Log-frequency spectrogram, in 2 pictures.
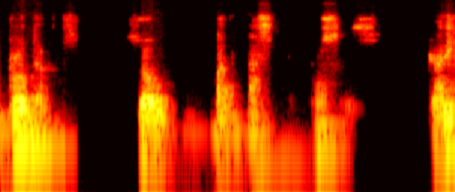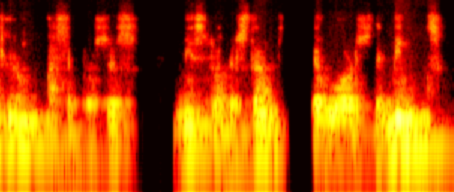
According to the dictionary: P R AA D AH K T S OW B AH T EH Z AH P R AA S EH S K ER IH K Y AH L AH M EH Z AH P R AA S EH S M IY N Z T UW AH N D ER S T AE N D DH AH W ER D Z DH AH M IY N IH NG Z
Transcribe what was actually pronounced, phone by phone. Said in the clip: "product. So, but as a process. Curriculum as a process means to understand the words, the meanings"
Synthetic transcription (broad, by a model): P R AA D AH K T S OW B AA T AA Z AH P R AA S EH S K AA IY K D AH N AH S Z AH P R AA S EH S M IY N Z T UW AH N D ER S T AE N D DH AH W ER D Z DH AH M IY N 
